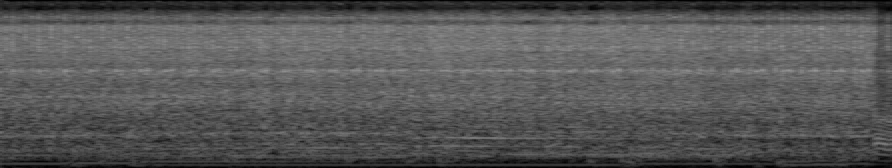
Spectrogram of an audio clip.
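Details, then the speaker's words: Honda Accord with a new replacement power steering pump, after the previous bad pump squealed: engine running while steering is held at full lock left and right, steady and even with no squeal, whine or bearing noise. "so now you hear the noise working so you're not getting that squealing noise and that baring noise and all that so you looking good YouTube"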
